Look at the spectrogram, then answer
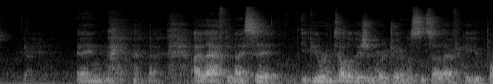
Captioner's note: laugh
